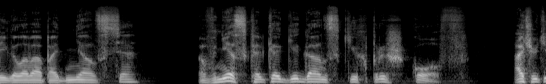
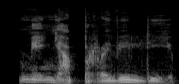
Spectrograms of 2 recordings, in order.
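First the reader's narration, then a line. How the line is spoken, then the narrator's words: Rueful whisper. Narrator (Russian): прошептал Сорвиголова, постигший, наконец, легкомысленность своего поведения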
